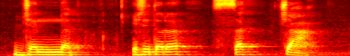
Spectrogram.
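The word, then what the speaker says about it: جنّت: अब ये देखिए मिला हुआ ये, इसकी जो मिलावट इस तरह बन जाएगी जन्नत, नून पर तशदीद है, ता तो साकिन ही है पहले से, जन्नत।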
